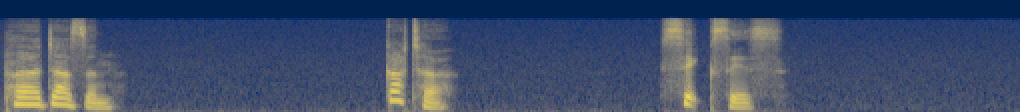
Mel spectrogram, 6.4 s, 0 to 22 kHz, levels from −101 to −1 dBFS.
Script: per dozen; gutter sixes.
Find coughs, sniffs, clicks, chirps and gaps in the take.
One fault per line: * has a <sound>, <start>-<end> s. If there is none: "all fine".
all fine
